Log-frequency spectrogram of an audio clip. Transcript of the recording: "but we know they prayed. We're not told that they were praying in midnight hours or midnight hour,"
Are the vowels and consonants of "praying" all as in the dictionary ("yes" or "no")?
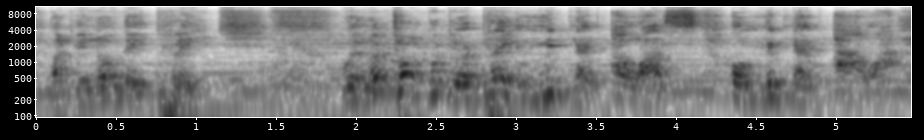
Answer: yes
